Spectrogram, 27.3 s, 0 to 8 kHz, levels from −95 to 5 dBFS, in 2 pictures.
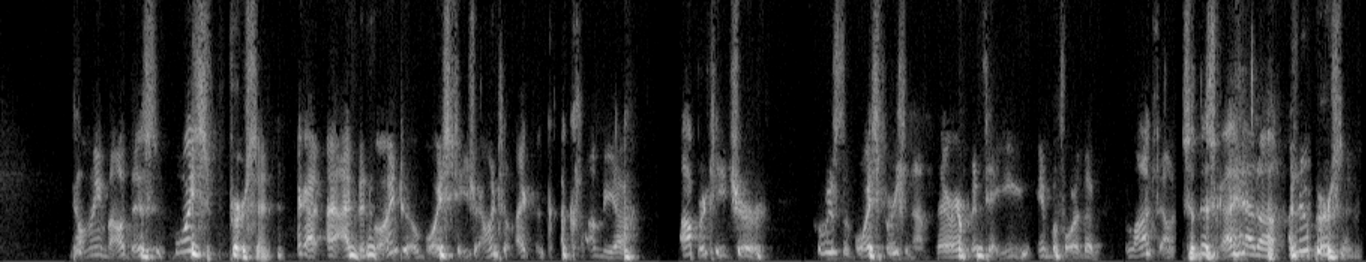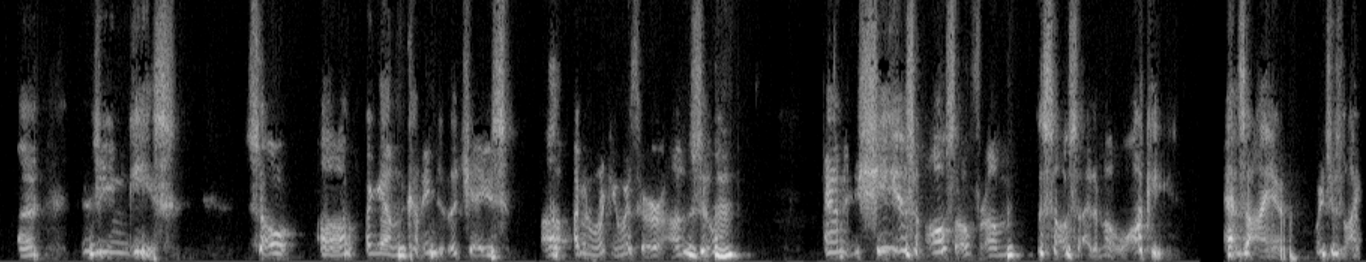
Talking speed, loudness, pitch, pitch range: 180 wpm, -23 LUFS, 295 Hz, 230-370 Hz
